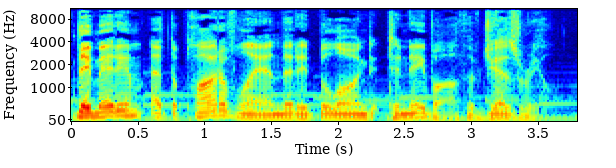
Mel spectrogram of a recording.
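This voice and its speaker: A man reads a Bible story aloud in a fairly low voice, steady in the narration. He lifts his pitch and volume whenever he speaks for a character in the story. Soft music plays quietly under his reading. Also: normal speed. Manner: acts out quoted speakers by raising pitch and volume. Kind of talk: dramatized scripture reading. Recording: soft music bed behind the voice.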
